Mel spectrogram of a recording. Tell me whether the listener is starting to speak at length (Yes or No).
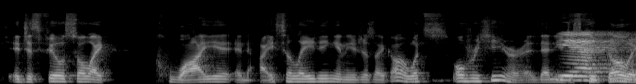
No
